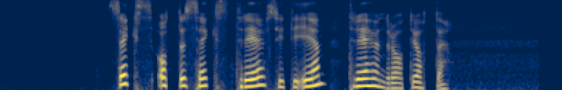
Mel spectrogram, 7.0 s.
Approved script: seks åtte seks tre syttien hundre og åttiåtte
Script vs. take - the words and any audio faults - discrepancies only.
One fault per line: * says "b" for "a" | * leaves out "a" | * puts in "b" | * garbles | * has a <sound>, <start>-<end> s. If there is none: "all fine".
* puts in "tre"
